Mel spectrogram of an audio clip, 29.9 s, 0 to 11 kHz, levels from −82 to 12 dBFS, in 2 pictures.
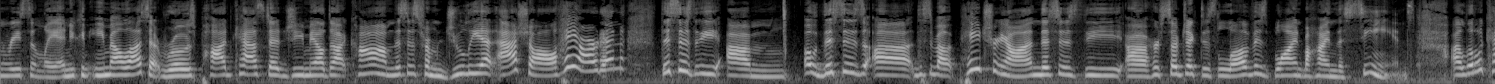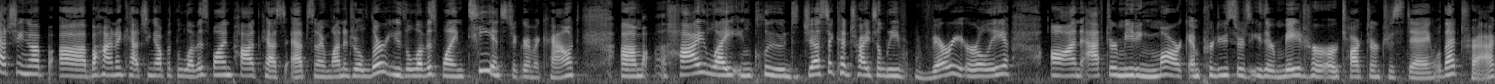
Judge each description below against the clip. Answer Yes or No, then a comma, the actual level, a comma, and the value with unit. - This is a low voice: No, high, 245 Hz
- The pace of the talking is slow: No, average, 195 wpm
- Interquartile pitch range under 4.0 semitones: Yes, average, 3.3 semitones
